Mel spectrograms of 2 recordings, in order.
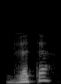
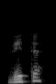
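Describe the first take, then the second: First: The word begins with a V sound. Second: The word begins with a V sound.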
